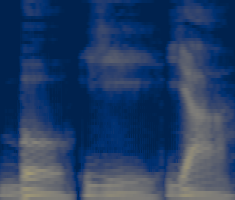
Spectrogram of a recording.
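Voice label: "boyiya", concatenated syllables; Affixing experiment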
